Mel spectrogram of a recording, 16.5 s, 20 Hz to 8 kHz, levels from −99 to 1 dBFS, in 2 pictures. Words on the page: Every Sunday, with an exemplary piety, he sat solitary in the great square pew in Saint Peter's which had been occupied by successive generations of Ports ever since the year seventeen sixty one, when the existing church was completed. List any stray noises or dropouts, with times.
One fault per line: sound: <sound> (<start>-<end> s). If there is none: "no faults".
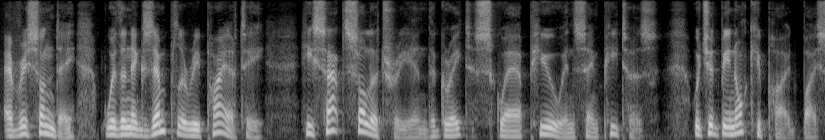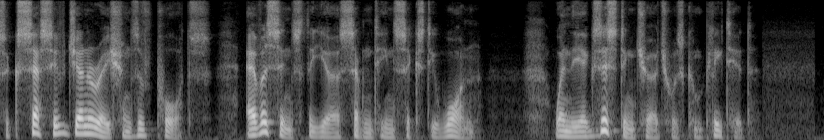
no faults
